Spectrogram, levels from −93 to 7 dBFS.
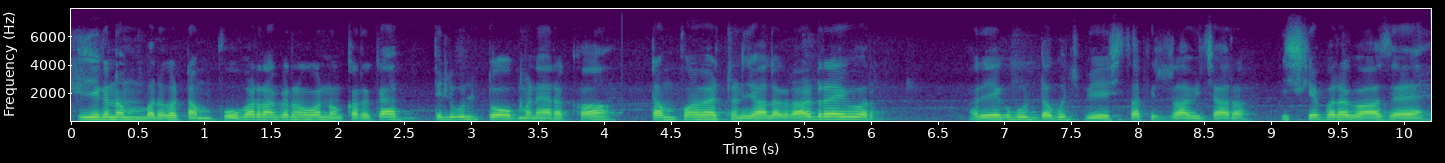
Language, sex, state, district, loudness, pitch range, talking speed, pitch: Hindi, male, Uttar Pradesh, Muzaffarnagar, -19 LUFS, 135-165 Hz, 190 wpm, 150 Hz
